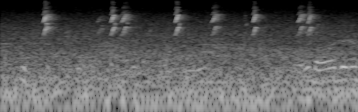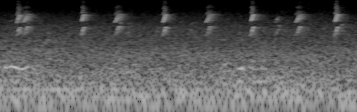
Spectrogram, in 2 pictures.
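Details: Noisy miner giving short, high, doubled chips at roughly even intervals, about one or two each second, over a low background hum with a faint murmur midway.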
